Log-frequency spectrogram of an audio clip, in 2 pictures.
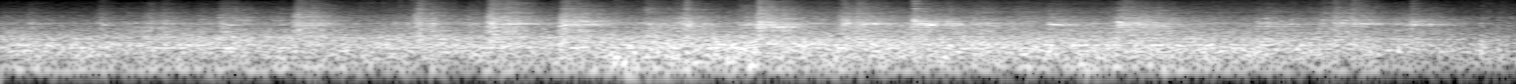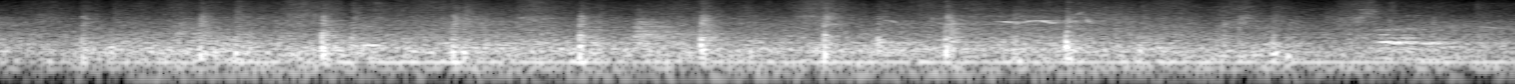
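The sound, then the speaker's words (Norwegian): A Paris metro train on the way to Port d'Orléans rumbles along with a loud, steady roar and rhythmic clacking of wheels over track joints, then eases into a quieter hum with sharp, scattered clicks and a faint tonal whine. “To uker etter det her sitter vi på metroen på vei til Port d'Orléans for å møte denne personen.”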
